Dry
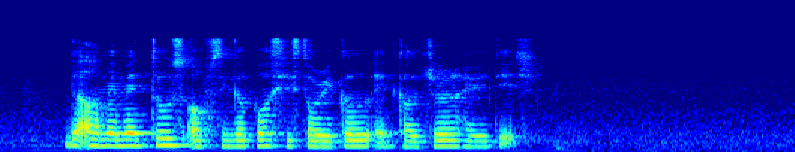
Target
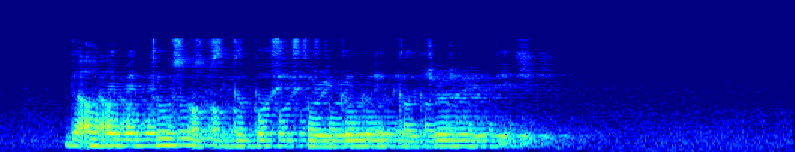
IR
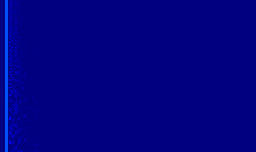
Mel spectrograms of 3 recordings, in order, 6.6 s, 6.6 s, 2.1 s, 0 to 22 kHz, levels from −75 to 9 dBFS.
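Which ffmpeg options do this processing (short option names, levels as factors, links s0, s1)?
-filter_complex "[0:a]asplit=2[s0][s1];[s1]adelay=174,lowpass=f=2800:p=1,volume=0.708,asplit=2[s2][s3];[s3]adelay=174,lowpass=f=2800:p=1,volume=0.46,asplit=2[s4][s5];[s5]adelay=174,lowpass=f=2800:p=1,volume=0.46,asplit=2[s6][s7];[s7]adelay=174,lowpass=f=2800:p=1,volume=0.46,asplit=2[s8][s9];[s9]adelay=174,lowpass=f=2800:p=1,volume=0.46,asplit=2[s10][s11];[s11]adelay=174,lowpass=f=2800:p=1,volume=0.46[s12];[s0][s2][s4][s6][s8][s10][s12]amix=inputs=7:normalize=0,volume=0.708"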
